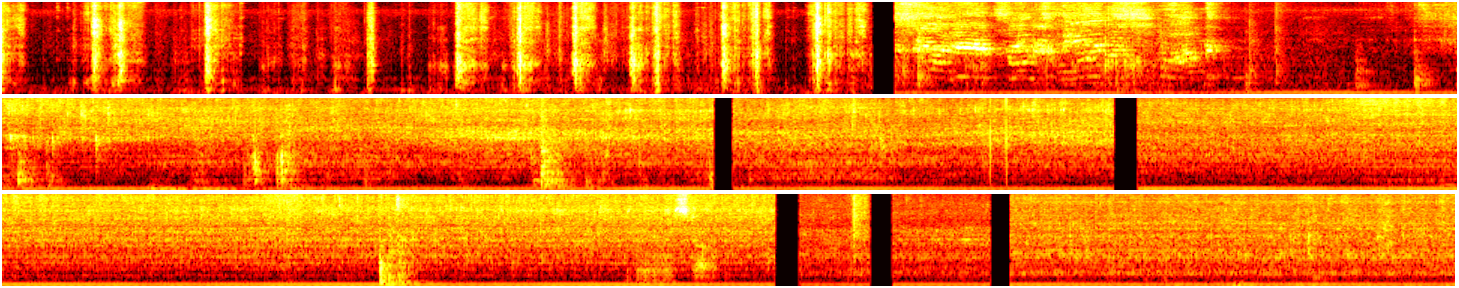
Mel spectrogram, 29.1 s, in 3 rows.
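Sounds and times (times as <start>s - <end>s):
vegetables sizzling in a pan: 9.4s - 25.0s, 26.2s - 29.0s
pieces knocking in a pan: 21.9s - 22.3s.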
